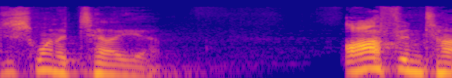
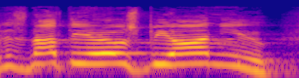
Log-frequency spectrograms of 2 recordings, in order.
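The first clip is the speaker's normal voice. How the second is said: louder and higher, calling across the field; 8 semitones higher, 6 dB louder than usual. Acted. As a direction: call to the boy far away. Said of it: "Jonathan cried out to the lad".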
